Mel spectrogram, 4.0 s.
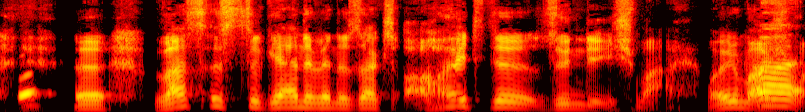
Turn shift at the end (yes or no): yes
